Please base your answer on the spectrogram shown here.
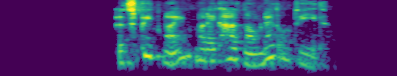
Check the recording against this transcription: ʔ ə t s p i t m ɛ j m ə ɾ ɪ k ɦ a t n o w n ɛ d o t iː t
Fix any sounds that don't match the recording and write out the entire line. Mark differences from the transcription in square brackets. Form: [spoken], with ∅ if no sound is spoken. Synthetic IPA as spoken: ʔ ə t s p i t m ɛ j m [a] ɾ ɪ k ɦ a t n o w n ɛ [t] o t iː t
